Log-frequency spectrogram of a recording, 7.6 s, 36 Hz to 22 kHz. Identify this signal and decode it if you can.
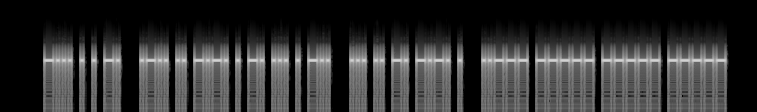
Morse code, heard as a keyed tone, about 40 wpm, 700 Hz. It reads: BEEN LICENSED SINCE 2000
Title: Common QSO Phrases 40wpm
